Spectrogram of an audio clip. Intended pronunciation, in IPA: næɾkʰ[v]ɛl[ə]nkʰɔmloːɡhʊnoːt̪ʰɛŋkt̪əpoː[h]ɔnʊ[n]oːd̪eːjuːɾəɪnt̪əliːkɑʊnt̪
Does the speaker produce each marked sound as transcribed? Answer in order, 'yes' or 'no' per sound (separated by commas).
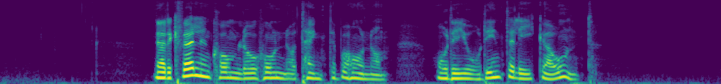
no, yes, yes, no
